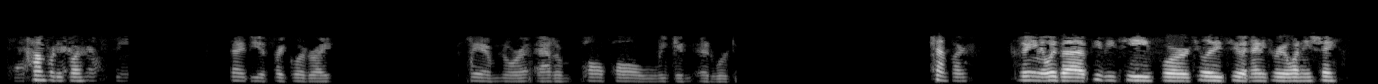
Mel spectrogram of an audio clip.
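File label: Scottsdale PD North Dispatch; Nth Dispatch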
